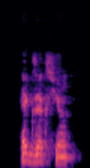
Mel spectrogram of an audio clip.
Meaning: 1. extortion 2. exaction
- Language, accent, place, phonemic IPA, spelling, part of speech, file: French, France, Lyon, /ɛɡ.zak.sjɔ̃/, exaction, noun, LL-Q150 (fra)-exaction.wav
